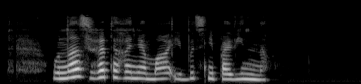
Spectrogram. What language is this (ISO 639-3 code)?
bel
